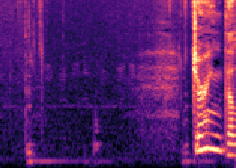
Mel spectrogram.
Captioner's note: speaking French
